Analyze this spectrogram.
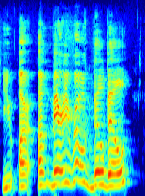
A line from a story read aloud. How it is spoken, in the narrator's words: laughed the king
